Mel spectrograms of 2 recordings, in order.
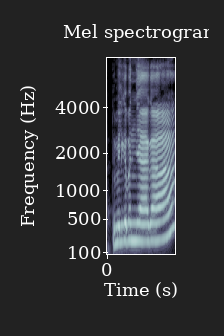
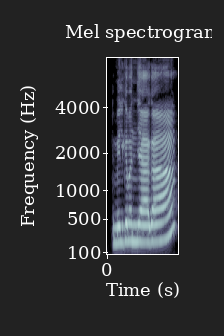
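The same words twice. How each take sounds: The two takes are said the same way.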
